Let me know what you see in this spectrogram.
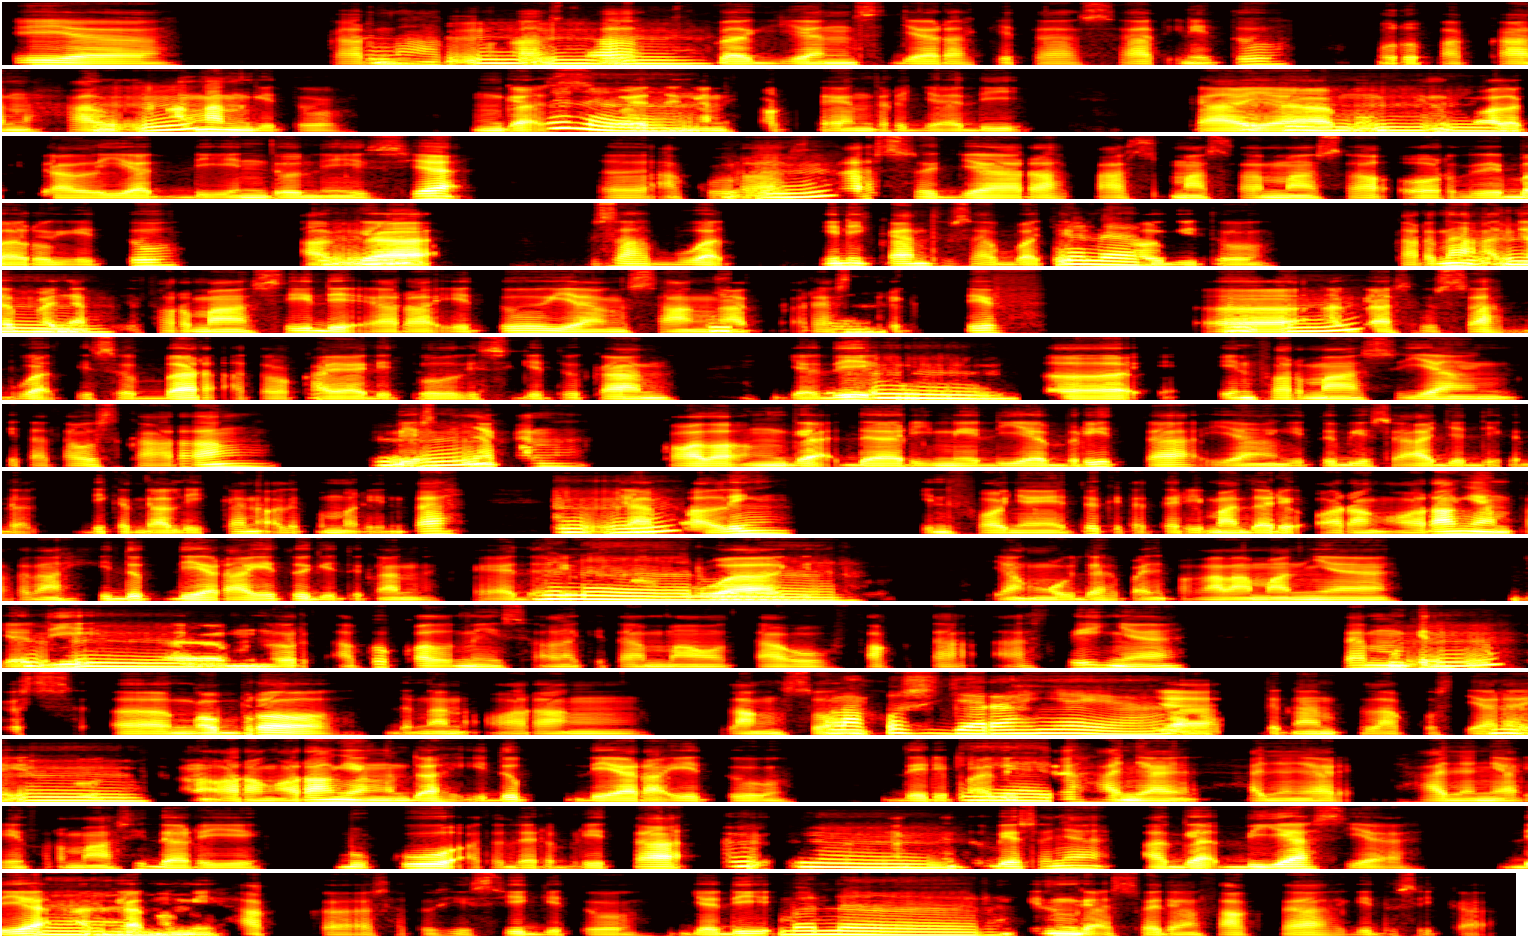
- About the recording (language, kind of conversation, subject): Indonesian, unstructured, Bagaimana jadinya jika sejarah ditulis ulang tanpa berlandaskan fakta yang sebenarnya?
- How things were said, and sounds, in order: distorted speech; other background noise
